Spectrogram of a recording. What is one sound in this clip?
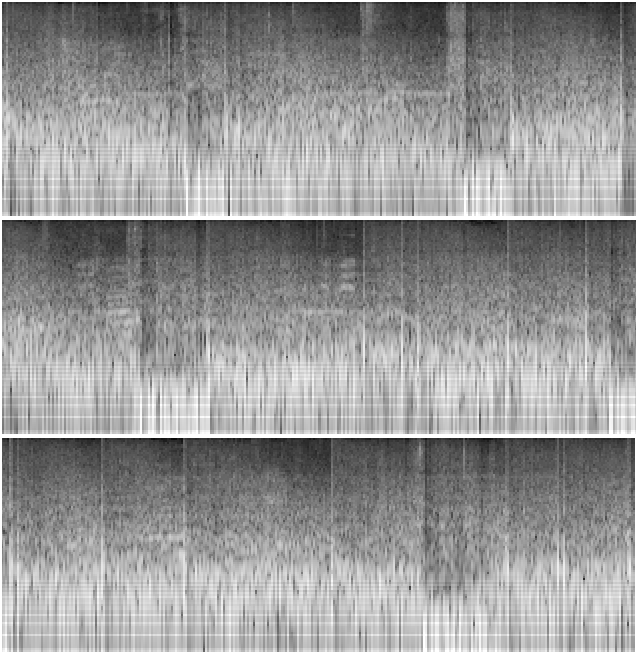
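Fireworks crackle and fizz.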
